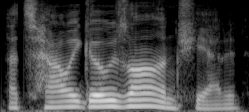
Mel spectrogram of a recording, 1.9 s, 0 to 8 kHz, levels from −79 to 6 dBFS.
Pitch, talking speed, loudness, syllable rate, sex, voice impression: 135 Hz, 225 wpm, -16 LUFS, 4.7 syllables/s, male, masculine, adult-like, slightly muffled, friendly, slightly unique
